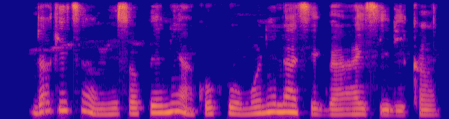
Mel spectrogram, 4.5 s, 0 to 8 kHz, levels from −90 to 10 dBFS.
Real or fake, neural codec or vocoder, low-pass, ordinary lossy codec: real; none; 7.2 kHz; none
